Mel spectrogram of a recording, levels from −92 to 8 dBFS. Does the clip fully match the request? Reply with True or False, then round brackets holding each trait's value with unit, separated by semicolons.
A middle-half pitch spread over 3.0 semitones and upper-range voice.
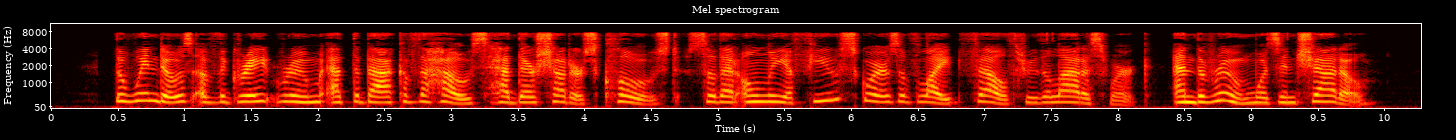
False (2.7 semitones; 235 Hz)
